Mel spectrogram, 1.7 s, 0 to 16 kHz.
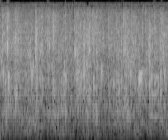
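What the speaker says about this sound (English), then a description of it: "And the crowd generous in their applause" Crowd applauding at a 1987 Arthur Dunn Cup Final football match between Old Reptonians and Old Cholmeleians, a steady wash of clapping from many spectators, moderately loud and unbroken.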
